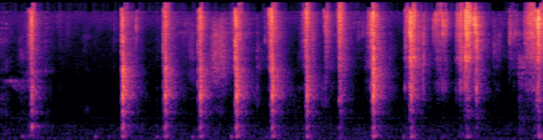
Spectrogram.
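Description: A knife chopping spring onion on a cutting board, a steady run of about a dozen crisp close taps.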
